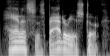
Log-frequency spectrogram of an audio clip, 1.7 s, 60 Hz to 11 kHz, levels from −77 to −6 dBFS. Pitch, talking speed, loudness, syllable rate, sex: 95 Hz, 145 wpm, -20 LUFS, 5.0 syllables/s, male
